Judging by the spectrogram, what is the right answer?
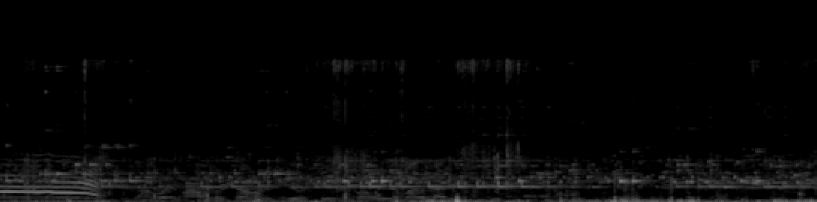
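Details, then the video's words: Goats meeting sheep: one clear, loud bleat with a steady, sustained tone that drops slightly at its end, opening the recording. Quieter bleats and rustling follow, under constant tinkling wind chimes and low wind rumble. "Goats and goats meeting with sheeps and sheep with sounds"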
